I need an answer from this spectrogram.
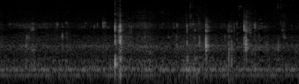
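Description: Faint close-up chewing and wet mouth sounds of a person eating chicken and broccoli with rice, with scattered smacks and a sharp double click about two seconds in.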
